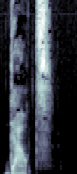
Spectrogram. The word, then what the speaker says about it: doubt: 철자에는 b가 있지만 소리 b는 절대 나지 않는다. 요게 팁입니다. 네, 그래서 요거 발음을 하면은 doubt, doubt, doubt 이게 단수 형태가 되는 거고 s 복수 형태의 어미가 붙었으니까 doubts, doubts라고 들리는 거죠.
